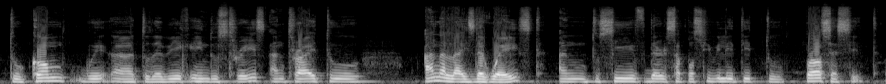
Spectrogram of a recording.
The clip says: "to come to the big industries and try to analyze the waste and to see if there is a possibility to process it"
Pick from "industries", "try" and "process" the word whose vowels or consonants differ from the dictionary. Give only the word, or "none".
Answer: industries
